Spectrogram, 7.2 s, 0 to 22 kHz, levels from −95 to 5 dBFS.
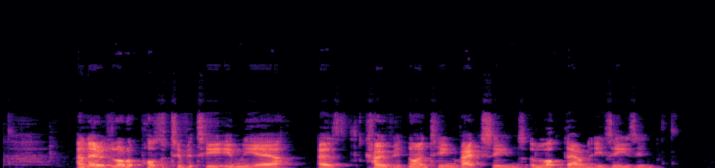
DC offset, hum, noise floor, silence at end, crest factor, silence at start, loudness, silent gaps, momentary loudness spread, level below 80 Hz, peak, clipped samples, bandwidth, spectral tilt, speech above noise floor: under 0.1%; none; -53 dBFS; 0.65 s; 22 dB; 0.75 s; -22 LUFS; none; 12 LU; -70 dBFS; -2 dBFS; under 0.1%; 7.6 kHz; -4.5 dB/octave; 30 dB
